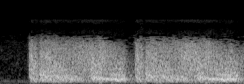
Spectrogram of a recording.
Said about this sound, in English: Now, who the devil's that? Couldn't be Biggs, could it? Well, what would Biggs be shooting at?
